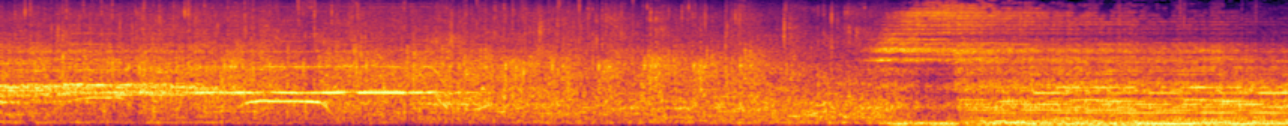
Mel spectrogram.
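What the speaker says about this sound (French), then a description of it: "On applaudit s'il vous plaît." Loud, dense applause and cheering from a crowd at a cosplay contest as a Princess Peach contestant takes the stage, sustained throughout with a brief swell of music near the end.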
